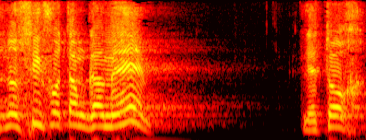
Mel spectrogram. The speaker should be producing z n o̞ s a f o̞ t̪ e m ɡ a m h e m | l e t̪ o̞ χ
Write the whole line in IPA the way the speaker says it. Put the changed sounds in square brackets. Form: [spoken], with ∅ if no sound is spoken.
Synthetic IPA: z n o̞ s [i] f o̞ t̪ [a] m ɡ a m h e m | l e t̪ o̞ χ

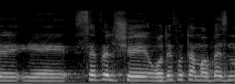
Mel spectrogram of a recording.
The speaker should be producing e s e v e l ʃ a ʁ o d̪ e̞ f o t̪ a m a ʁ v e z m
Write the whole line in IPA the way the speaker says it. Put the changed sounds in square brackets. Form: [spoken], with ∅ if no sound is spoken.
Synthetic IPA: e s e v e l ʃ [e] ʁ o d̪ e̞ f o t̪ a m a ʁ [b] e z m

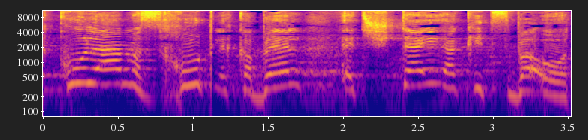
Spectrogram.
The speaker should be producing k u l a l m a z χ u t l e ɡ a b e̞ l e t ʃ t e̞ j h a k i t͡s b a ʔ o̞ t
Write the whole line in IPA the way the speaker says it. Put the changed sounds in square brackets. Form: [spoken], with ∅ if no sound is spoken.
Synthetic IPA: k u l a [∅] m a z χ u t l e [k] a b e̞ l e t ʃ t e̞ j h a k i t͡s b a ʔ o̞ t

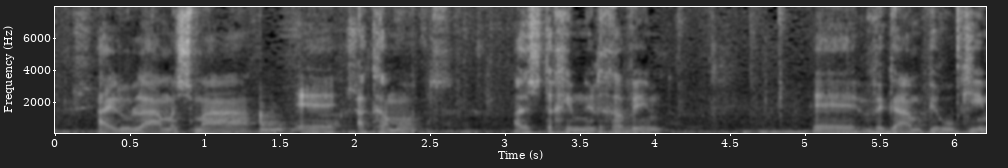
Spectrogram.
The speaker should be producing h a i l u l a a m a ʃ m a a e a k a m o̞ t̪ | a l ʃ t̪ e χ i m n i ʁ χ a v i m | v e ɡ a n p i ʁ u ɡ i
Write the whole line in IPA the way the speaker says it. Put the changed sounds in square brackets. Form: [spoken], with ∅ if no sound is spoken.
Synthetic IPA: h a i l u l a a m a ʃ m a a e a k a m o̞ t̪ | a l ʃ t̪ [a] χ i m n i ʁ χ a v i m | v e ɡ a [m] p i ʁ u [k] i

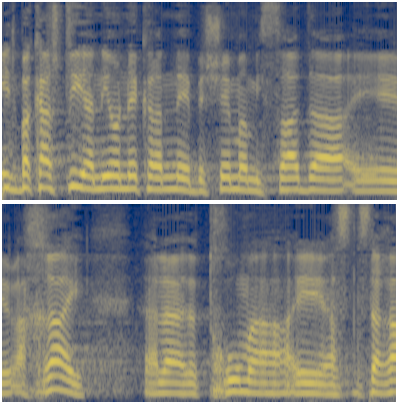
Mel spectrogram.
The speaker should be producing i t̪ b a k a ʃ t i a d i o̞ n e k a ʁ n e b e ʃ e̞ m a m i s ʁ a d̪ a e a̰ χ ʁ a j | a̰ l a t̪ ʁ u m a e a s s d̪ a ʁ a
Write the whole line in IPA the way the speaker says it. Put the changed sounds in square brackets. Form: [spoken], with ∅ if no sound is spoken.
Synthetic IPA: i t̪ b a k a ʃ t i a [n] i o̞ n e k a ʁ n e b e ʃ e̞ m a m i s ʁ a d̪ a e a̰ χ ʁ a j | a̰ l a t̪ [χ] u m a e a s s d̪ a ʁ a

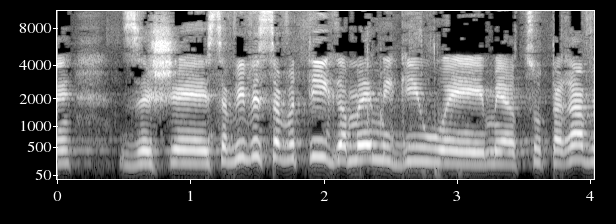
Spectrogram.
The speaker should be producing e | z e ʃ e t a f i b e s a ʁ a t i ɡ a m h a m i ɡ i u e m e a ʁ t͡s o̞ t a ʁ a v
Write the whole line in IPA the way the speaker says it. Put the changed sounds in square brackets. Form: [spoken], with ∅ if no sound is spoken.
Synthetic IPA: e | z e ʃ e [s] a [v] i [v] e s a [v] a t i ɡ a m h [e] m i ɡ i u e m e a ʁ t͡s o̞ t a ʁ a v

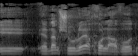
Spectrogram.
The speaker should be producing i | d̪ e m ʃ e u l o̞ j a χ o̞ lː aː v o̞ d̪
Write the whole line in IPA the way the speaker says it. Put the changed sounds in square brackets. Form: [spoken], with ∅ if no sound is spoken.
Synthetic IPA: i | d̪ [a] m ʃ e u l o̞ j a χ o̞ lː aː v o̞ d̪

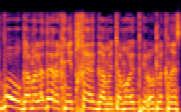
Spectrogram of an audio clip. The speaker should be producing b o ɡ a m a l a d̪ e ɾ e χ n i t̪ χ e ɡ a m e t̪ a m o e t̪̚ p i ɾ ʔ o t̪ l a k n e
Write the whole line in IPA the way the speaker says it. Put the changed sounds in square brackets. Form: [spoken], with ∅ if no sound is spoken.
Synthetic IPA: b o ɡ a m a l a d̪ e ɾ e χ n i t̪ χ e ɡ a m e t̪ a m o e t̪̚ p i ɾ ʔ o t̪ l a k n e

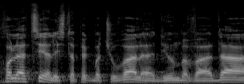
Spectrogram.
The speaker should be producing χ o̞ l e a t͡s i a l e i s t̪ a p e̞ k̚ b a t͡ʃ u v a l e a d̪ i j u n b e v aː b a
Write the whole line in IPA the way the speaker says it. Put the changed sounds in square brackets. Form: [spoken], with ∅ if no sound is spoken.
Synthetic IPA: χ o̞ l e a t͡s i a l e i s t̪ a p e̞ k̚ b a t͡ʃ u v a l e a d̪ i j u n b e v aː [d] a

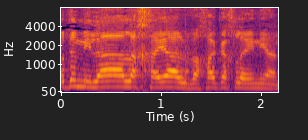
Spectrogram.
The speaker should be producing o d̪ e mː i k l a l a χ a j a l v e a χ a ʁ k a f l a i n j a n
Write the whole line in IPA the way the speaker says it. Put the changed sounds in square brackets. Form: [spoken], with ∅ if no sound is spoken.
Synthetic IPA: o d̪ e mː i [∅] l a l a χ a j a l v e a χ a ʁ k a [χ] l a i n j a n

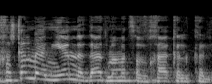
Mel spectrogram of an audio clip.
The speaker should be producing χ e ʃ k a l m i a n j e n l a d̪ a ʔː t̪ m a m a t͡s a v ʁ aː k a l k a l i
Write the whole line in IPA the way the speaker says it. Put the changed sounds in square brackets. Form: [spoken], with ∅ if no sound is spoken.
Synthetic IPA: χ [a] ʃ k a l m [e] a n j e n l a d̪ a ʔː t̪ m a m a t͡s a v [χ] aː k a l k a l i

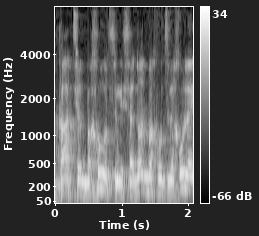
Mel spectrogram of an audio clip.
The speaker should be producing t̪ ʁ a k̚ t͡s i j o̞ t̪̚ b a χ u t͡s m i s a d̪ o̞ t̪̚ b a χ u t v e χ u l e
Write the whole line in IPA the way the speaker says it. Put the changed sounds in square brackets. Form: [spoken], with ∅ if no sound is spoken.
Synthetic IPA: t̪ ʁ a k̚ t͡s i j o̞ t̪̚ b a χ u t͡s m i s a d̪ o̞ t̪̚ b a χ u [t͡s] v e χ u l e

